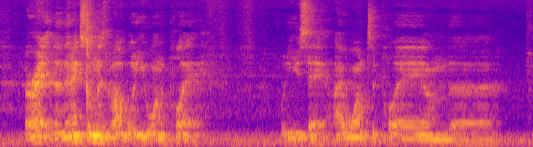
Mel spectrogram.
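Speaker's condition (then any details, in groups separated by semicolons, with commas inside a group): No condition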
